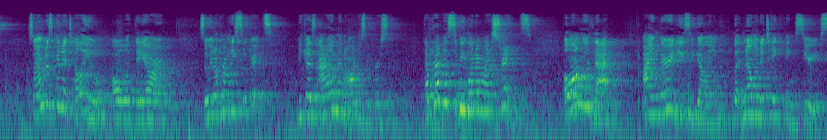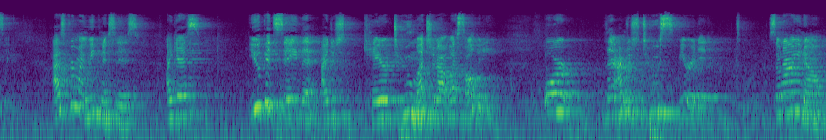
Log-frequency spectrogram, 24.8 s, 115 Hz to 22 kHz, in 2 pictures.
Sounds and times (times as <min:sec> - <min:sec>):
Female speech, woman speaking: 0:00.0 - 0:15.6, 0:16.2 - 0:19.9, 0:20.6 - 0:24.7
Narration, monologue: 0:00.1 - 0:24.7.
